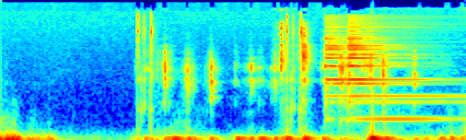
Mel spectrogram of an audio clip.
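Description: Keys tapped on a computer keyboard while a new folder is named in Google Drive, a short run of close, quick clicks over a low hum, ending with a chime-like tone.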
